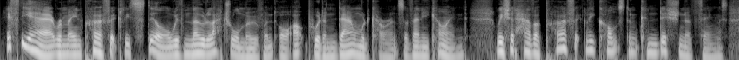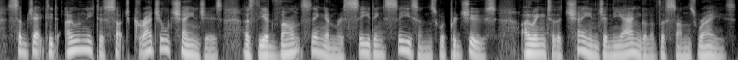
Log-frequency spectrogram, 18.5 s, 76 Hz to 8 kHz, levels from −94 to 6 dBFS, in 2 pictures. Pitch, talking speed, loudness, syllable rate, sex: 120 Hz, 170 wpm, -19 LUFS, 4.9 syllables/s, male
